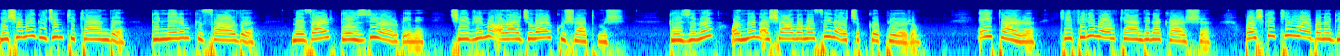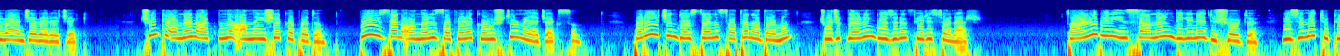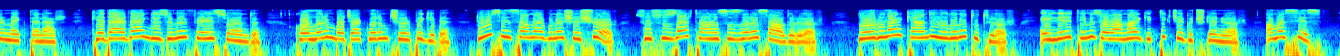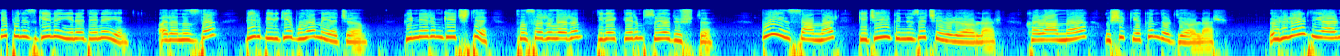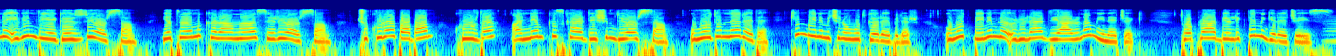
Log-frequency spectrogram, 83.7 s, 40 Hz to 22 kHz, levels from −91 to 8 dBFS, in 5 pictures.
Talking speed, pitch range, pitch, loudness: 95 wpm, 245-325 Hz, 285 Hz, -17 LUFS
